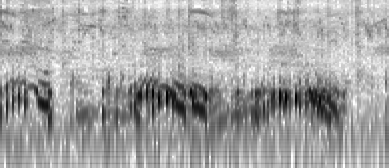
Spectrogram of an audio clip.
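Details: Pigeons give deep rolling coos: a short burst, a brief pause, then a long bubbling stretch of throaty cooing before it fades.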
